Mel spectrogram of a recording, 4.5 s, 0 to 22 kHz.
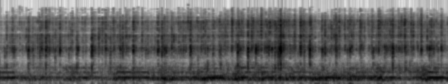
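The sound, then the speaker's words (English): Dense, continuous crackling of snapping shrimp, inch-long shrimp snapping one enlarged claw, like bacon frying in a pan: countless sharp little pops run together throughout, at about 6:20 p.m., over a steady low humming drone in the distance from toadfish vibrating their air bladders. No voices. “You hear the crackling sound. Those are snapping shrimp.”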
